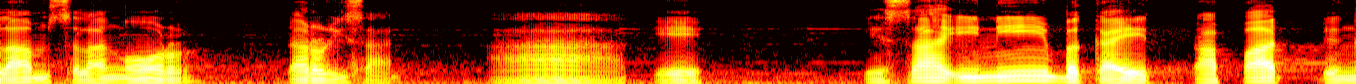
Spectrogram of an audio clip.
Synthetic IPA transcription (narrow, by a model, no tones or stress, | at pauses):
lamsəlaŋɔr | daɾolisa̰n | aoke | kesahinibərkaɪt̪̚rapat̪̚dəŋ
